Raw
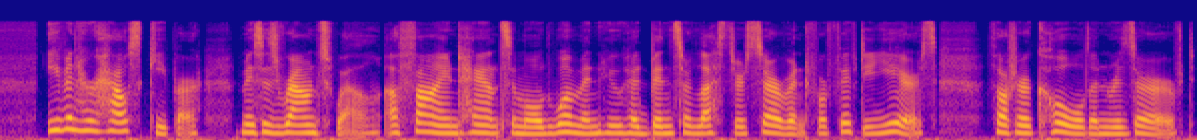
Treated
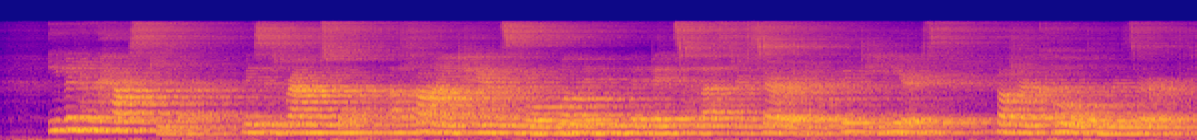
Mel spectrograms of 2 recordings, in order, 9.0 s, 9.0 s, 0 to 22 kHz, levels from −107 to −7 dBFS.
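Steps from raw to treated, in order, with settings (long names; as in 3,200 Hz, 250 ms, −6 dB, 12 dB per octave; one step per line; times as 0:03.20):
four-comb reverb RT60 2.5 s, combs from 28 ms, DRR −7 dB
level −6 dB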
